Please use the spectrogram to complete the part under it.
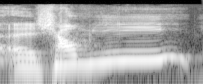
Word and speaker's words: Xiaomi: Ich habe aber dadurch, dass ich mich beim Xiaomi. – Ich weiß leider auch nicht, wie das ist. Ist mir scheißegal, so wird das jetzt ausgesprochen. Xiaomi heißt das, Alter. – Xiaomi? – Xiaomi.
